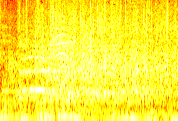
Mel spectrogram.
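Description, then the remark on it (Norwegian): Sustained applause from a large crowd in the US House of Representatives chamber on the Tuesday Kevin McCarthy was put forward as Speaker of the House, a steady loud wash of clapping with a low murmur of voices beneath it. “Men på tross av applaus, denne tirsdagen skulle ikke bli Kevin McCarthys dag.”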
